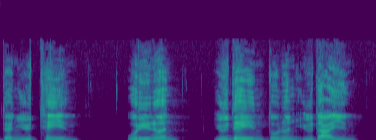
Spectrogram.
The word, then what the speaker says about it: 유다인: 유태인 우리는 유대인 또는 유다인 그런데 원래 발음에 가까운 것은 유다인인데 유대인으로 너무 오랫동안 익숙해졌기 때문에 유대인도 통칭해서 쓰고 있는 거죠 유다인 또는 유대인 불리는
